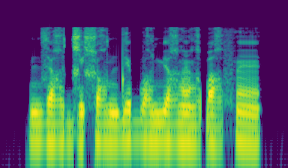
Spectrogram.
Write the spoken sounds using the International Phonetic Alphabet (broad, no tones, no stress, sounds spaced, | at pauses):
n z ɪ ʁ d͡ʑ ʌ ɕ ʊ ʁ n d ɪ b ʊ ʁ mʲ e ʁ ẽ ʁ ɓ a ʁ f ɛ̃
